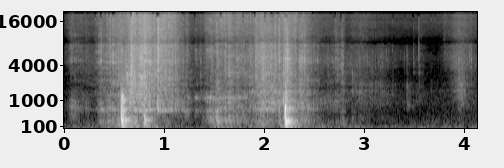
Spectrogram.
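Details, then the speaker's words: 1996 Land Rover Discovery exhaust, muffler shaken twice: loose metal rattling and clattering inside the can from collapsed baffles; a second muffler also has collapsed baffles, and both are to be replaced. "All the baffles inside have collapsed. Now this truck has a little muffler there, which is no more."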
